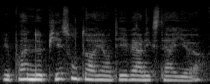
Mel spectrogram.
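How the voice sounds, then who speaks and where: Soft, mellow French woman guiding relaxation. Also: mid-range voice. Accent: French from France. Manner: soft, breathy, calm and soothing delivery; unhurried, with long pauses between phrases. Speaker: yoga nidra teacher. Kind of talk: guided relaxation meditation.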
